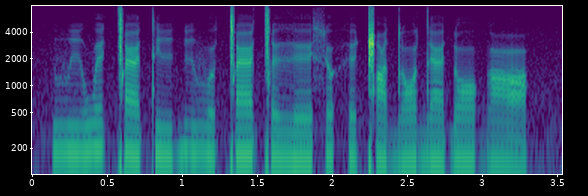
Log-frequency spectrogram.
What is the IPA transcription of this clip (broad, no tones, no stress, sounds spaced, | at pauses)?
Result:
β i w e ǀ æ t i ɠ i β ɵ ǀ æ ǀ e ɣ e s ɵ h e ǁ ɑ d ɔ d æ ɗ ɔ ɡ ɑ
